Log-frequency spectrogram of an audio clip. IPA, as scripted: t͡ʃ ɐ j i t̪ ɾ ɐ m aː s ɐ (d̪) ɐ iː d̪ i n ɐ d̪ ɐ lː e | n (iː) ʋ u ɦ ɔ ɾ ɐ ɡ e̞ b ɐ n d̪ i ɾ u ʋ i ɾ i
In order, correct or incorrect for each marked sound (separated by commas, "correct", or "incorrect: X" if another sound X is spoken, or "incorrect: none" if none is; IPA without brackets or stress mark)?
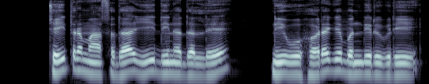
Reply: correct, correct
